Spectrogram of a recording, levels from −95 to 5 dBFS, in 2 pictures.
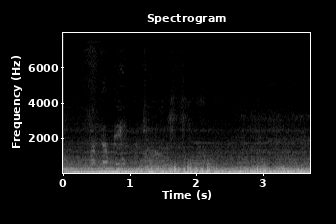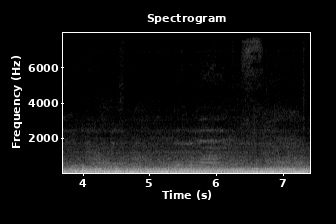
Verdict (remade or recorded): remade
